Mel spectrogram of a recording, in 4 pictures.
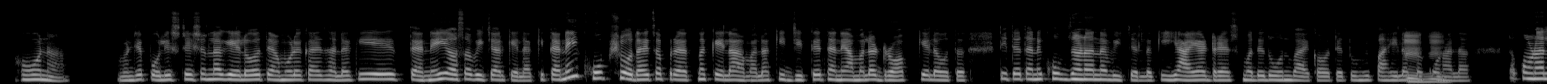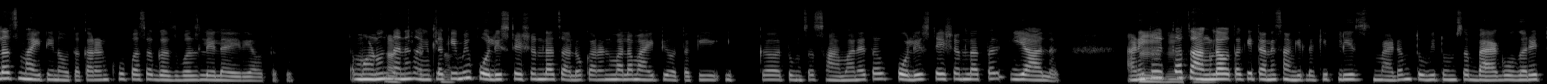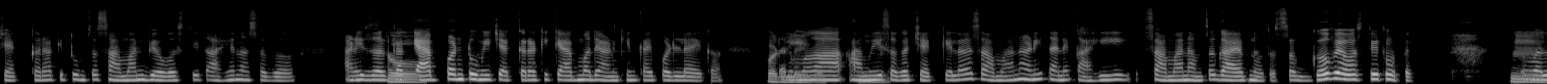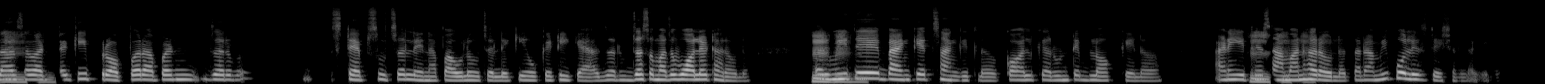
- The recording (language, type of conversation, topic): Marathi, podcast, प्रवासात पैसे किंवा कार्ड हरवल्यास काय करावे?
- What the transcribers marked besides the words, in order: in English: "ड्रॉप"; in English: "चेक"; in English: "चेक"; in English: "चेक"; in English: "प्रॉपर"; in English: "स्टेप्स"; in English: "वॉलेट"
